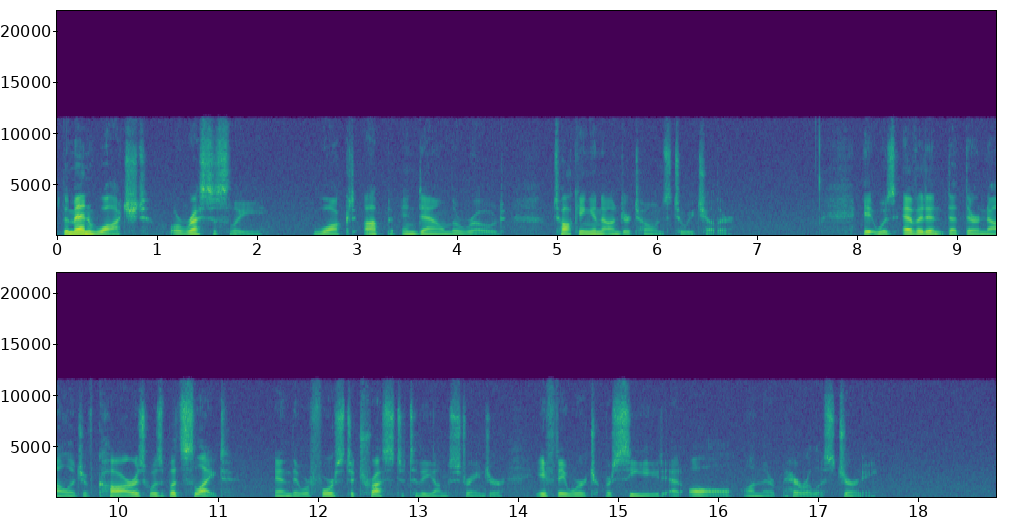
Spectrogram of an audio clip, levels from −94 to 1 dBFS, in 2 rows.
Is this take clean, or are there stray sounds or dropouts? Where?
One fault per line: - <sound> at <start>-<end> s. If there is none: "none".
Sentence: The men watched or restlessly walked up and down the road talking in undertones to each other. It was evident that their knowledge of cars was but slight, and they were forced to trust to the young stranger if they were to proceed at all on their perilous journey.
none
